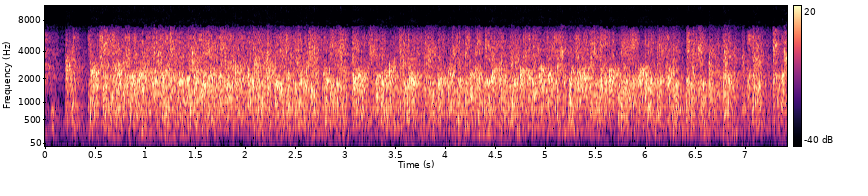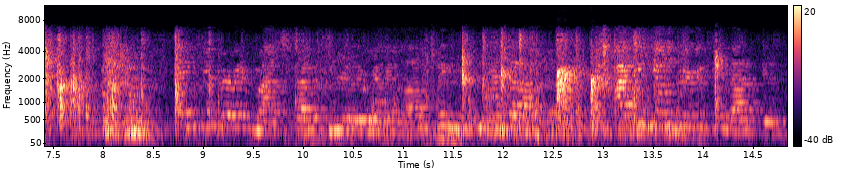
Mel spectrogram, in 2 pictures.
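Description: Audience applause at an artist collective talk following a speech, a dense steady round of clapping that gradually thins into scattered claps while voices and cheering rise beneath it.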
